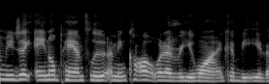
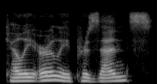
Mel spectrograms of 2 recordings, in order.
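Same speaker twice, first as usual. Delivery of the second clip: slow, drawn-out announcer read with pauses; mock promo announcer; 4 semitones higher than usual. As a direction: present a spoof coming-attraction with grand pauses.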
